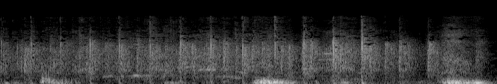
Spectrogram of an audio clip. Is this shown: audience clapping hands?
yes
